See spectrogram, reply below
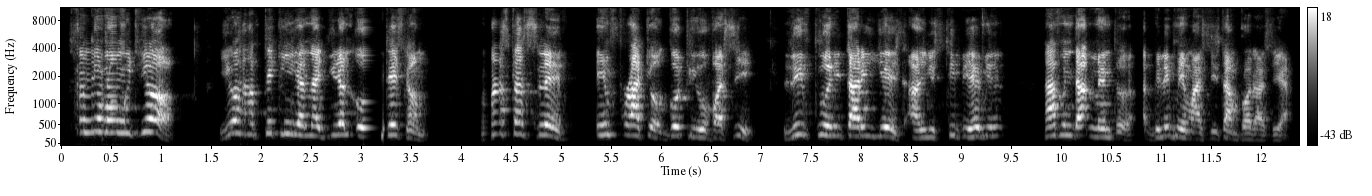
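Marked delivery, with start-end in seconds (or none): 0.1-10.7 retold outburst at diaspora Nigerians. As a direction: scold them, pitch up and push. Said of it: "I said".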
